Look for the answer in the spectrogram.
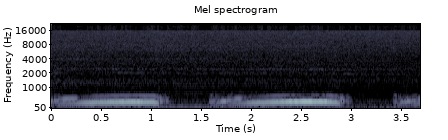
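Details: Male pigeon cooing to court a female inside a nest box in Israel, wild bird; two sustained low coos, each swelling upward and falling off at the end, a third beginning, faint low hum behind.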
